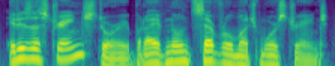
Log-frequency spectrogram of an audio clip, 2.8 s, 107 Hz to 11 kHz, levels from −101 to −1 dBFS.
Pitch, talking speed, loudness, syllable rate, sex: 140 Hz, 280 wpm, -17 LUFS, 6.8 syllables/s, female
